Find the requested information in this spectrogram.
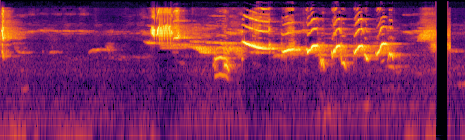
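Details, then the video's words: White-rumped shama kept as a cage bird, singing rapid varied phrases: a high buzzy note, then a clear downward-sliding whistle followed by a quick run of looping, repeated chirps; quiet background hum. "KACER GACOR SPEED RAPAT FULL ISIAN AMPUH UNTUK PANCINGAN BURUNG BAHAN"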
